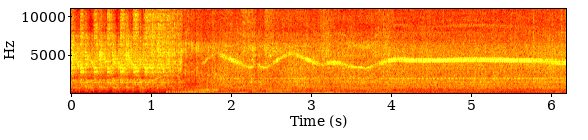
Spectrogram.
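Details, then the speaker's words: Model A hot rod coupe with a 2.3 L Ford 4-cylinder and Duraspark II ignition: with the ignition switch bypassed by feeding 12 volts straight to the coil, it cranks, catches cleanly, blips and settles into a steady, even idle. The ignition switch is suspected. "because we just went and bypassed the ignition switch by feeding 12 volts right to the coil, and the thing fired right up."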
